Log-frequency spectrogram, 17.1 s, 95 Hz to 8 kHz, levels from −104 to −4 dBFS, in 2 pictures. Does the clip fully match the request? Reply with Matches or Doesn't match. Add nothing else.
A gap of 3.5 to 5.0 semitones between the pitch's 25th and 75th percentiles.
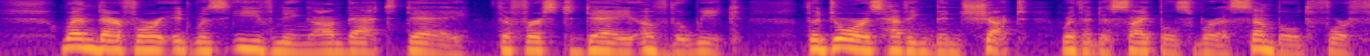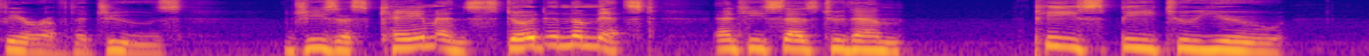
Matches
